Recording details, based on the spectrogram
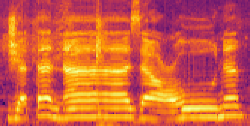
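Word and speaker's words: يتنازعون: یتنازعون، عین کو تلفظ کو اپنے مخرج سے نکالنا ہے، اس کو آپ نے یتنازعون نہیں پڑھنا۔ ابھی سے پریکٹس کریں۔ یتنازعون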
